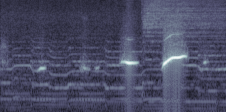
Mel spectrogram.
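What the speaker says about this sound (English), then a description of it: "I'm whistling music while you're playing music" A person whistles a tune close by, clear pure notes that hold and slide, growing louder toward the end.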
